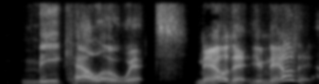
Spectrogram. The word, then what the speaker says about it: Michalowicz: been saying it wrong it's me cala wits know that you nailed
